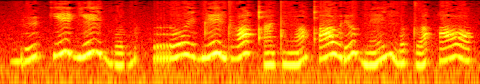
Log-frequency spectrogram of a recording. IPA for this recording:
bʉ˩˥ kʲe˧˥˧ɡʲẽ˧˥˧i̯bʊ˩ɡ | ro˧˥˧i̯ dẽ˧˥˧dʱɒ˧˥˧qʼẽ˩t ŋɔ̃˩˥qʼɒ˧˥˧u̯ɾʲʊ˧˥˧bẽ˩˥i̯ ŋo˩˥to˩˥qɔ˧˥˧

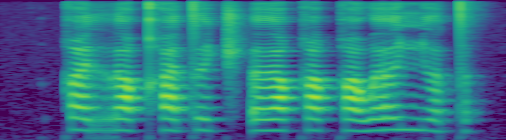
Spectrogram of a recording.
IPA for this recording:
qirʌqʰɛ tət͡ʃʼɜqi qəwɜɲʌt

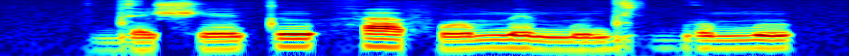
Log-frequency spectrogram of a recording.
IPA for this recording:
dɛ˨ ʃɛ̃˨˦tũ˦ ha˦˨fɔ̃˨˦ mɛ̃˦˨ mũ˨˦di˦ ɡ͡bo˦mũ˦

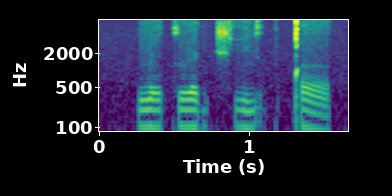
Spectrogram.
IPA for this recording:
ɳɵkɹɛɖ t͡ʃʰijɨkʷǃʌ

